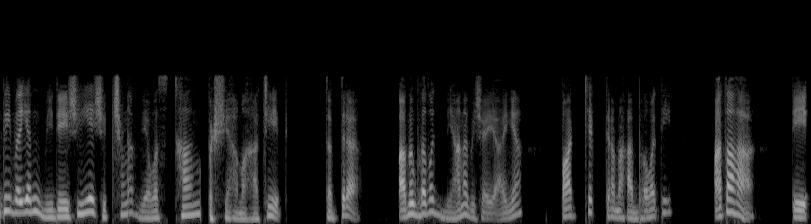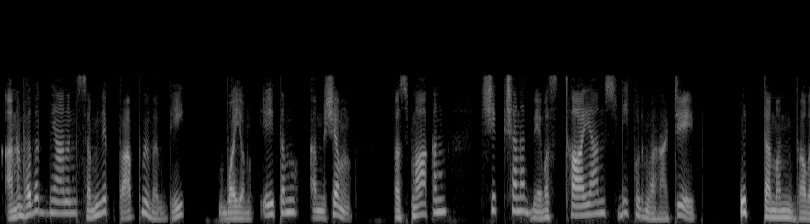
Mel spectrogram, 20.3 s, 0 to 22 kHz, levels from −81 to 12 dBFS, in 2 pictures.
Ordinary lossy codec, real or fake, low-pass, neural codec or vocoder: none; fake; 5.4 kHz; codec, 16 kHz, 0.5 kbps, X-Codec, HuBERT features, trained on general audio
